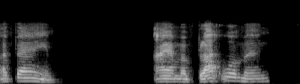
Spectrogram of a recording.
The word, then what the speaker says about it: BAME: How do you pronounce it? Is it BAME? BAME.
